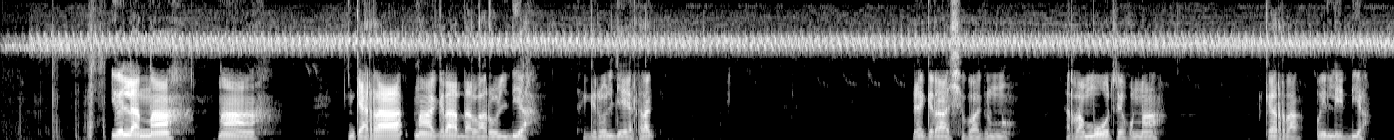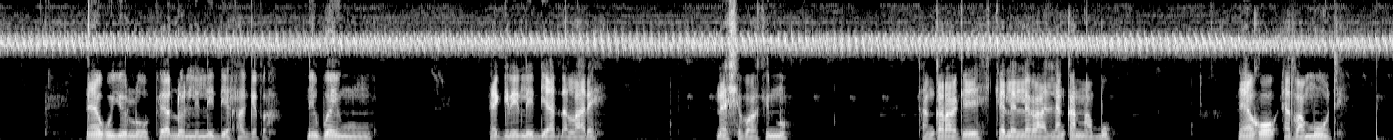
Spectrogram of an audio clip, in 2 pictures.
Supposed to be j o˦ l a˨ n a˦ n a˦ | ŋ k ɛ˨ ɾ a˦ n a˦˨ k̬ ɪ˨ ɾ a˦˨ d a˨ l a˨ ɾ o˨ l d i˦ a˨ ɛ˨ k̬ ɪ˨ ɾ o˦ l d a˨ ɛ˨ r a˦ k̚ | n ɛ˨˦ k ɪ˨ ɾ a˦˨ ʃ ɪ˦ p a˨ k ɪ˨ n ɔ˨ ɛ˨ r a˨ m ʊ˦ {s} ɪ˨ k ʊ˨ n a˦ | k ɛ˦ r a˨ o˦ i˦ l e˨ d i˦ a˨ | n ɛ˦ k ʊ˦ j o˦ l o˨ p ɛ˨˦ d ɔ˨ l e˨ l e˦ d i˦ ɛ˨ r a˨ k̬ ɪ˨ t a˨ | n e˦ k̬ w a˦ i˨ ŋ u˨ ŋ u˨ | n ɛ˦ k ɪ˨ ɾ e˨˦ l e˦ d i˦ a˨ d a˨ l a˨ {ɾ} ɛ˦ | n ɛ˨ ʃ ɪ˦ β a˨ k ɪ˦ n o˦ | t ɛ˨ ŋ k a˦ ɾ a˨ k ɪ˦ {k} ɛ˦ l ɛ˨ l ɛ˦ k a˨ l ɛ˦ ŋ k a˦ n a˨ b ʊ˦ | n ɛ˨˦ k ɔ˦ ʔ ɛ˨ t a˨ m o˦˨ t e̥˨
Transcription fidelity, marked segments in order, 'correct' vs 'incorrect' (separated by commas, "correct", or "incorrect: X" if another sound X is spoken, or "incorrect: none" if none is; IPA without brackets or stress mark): incorrect: t, correct, correct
